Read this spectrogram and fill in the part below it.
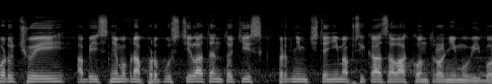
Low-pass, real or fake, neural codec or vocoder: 10.8 kHz; real; none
